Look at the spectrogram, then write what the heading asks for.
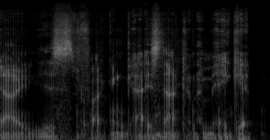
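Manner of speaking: low, very soft muttering; quiet imagined viewer's aside; hushed aside. Retold or imitated. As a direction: mutter it under your breath.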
